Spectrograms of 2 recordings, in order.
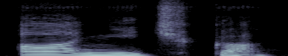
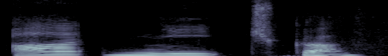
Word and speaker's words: Анечка: Pay attention to this Е in the middle. We write Е, but we pronounce it as E because it is in unstressed weak position. Анечка we write, and we say Анечка, yeah?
